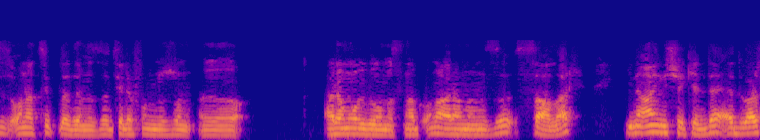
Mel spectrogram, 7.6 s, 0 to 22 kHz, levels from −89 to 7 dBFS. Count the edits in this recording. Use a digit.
2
